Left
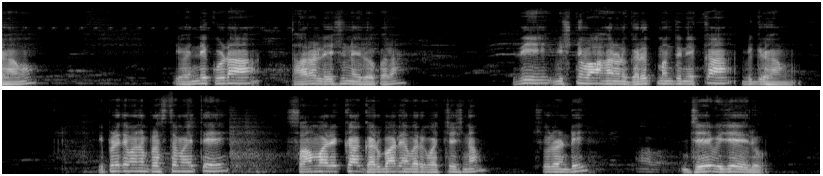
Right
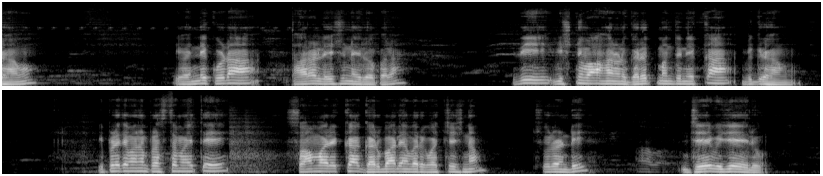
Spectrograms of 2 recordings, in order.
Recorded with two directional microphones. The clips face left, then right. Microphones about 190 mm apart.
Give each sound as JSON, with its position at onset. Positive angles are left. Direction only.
{"t": 0.0, "sound": "speech", "side_deg": -30}
{"t": 1.7, "sound": "speech", "side_deg": -30}
{"t": 5.1, "sound": "speech", "side_deg": -30}
{"t": 9.1, "sound": "speech", "side_deg": -30}
{"t": 14.6, "sound": "a man's voice", "side_deg": 5}
{"t": 15.0, "sound": "speech", "side_deg": -30}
